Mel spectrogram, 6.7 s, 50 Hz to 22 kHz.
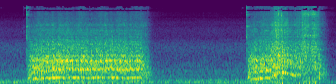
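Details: Ford Y-block V8, garage rebuild with a rehone, first start after fixing plug wiring and TDC errors; catches quickly and runs evenly for a few seconds, then restarts just as cleanly, a healthy start and idle though still needing tuning.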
